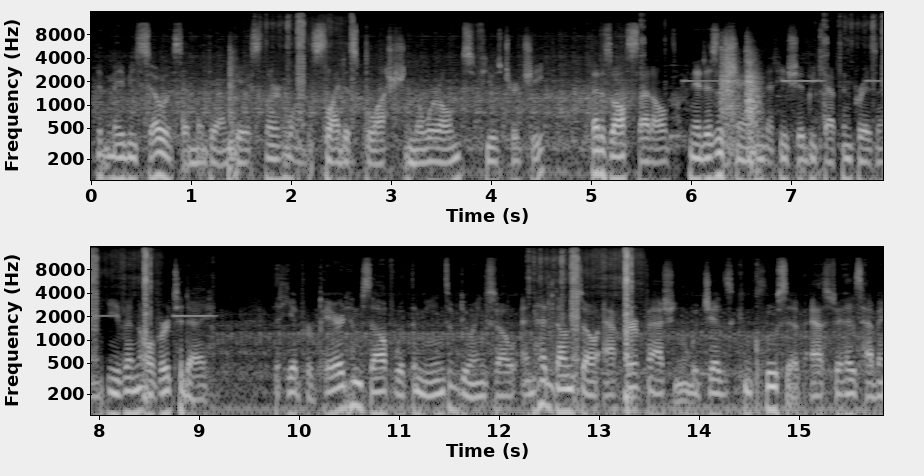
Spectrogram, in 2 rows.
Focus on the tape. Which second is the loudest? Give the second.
13 s.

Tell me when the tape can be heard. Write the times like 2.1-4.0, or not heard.
1.8-2.6, 7.5-8.6, 12.2-13.4.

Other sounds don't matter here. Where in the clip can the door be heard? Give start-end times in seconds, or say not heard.
0.9-1.5, 5.8-6.8, 11.8-12.6.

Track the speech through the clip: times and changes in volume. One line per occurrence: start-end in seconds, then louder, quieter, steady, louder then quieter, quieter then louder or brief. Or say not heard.
0.0-15.7 steady.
